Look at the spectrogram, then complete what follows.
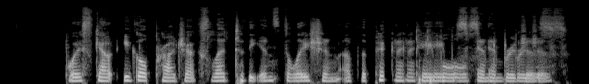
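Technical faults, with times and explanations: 4.02 s to end, doubled audio track: after "the installation of the", an equal-level copy lags about 100 ms, likely via a second capture path; waveform bursts appear twice.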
